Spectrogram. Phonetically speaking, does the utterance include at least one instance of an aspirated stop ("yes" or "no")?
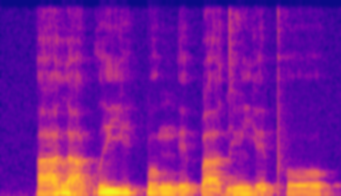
yes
